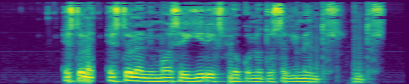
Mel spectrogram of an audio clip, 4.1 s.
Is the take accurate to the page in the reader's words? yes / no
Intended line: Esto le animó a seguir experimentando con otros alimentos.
yes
